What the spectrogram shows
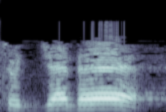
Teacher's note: السين والجيم حروف مرققة والدال كمان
